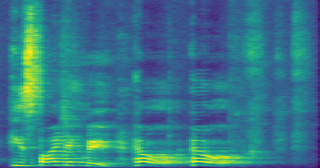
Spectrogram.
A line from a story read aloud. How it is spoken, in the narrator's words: Yuan Men put his hand into the mouth of a wooden lion and cried out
